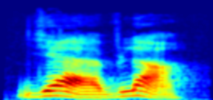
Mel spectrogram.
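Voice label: "djävla", Swedish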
